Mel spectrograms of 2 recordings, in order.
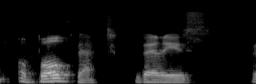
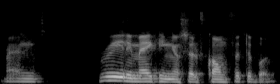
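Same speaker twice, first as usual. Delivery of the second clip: guided meditation. Acted. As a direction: ease the group into stillness. Leads a body scan meditation.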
